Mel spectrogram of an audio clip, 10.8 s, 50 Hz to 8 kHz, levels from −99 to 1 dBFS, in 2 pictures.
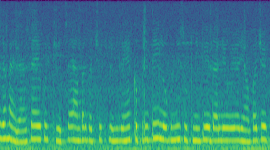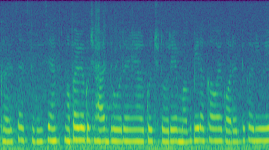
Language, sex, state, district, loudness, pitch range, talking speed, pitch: Hindi, female, Bihar, Purnia, -15 LUFS, 230-255 Hz, 305 wpm, 245 Hz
